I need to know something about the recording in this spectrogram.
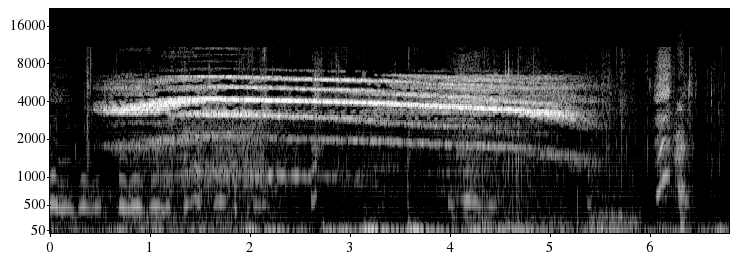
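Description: A ghostly woman's screech rings out, loud, shrill and piercing, held for about five seconds while sagging slightly in pitch, over a faint, low, wavering drone, then cuts off abruptly.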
